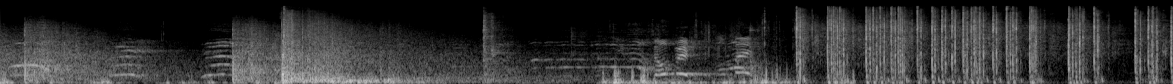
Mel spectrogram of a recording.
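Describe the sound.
Booming blasts of artillery fire and explosions from a military training complex in the town of Hoffman, North Carolina, first scattered with voices talking over them, then a dense, rapid barrage of sharp cracks and thuds filling the final seconds.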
